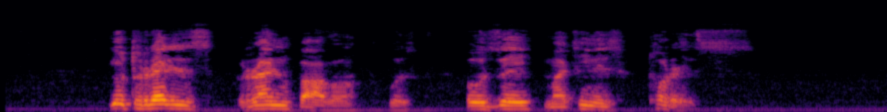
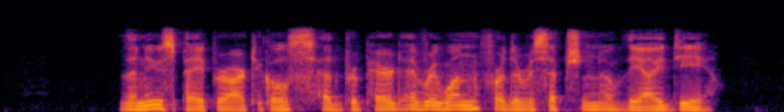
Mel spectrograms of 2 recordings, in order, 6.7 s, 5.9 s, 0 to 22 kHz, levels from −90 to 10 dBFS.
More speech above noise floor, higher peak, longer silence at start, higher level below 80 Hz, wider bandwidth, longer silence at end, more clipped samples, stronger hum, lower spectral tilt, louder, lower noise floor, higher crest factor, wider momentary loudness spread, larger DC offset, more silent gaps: second, 43 dB vs 61 dB; second, -4 dBFS vs 0 dBFS; about the same, 0.8 s vs 0.9 s; second, -58 dBFS vs -48 dBFS; about the same, 7.6 kHz vs 8 kHz; first, 1.45 s vs 0.55 s; neither; neither; first, -6.5 dB/octave vs -5 dB/octave; second, -24 LUFS vs -16 LUFS; second, -66 dBFS vs -77 dBFS; about the same, 20 dB vs 16 dB; first, 22 LU vs 5 LU; neither; neither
